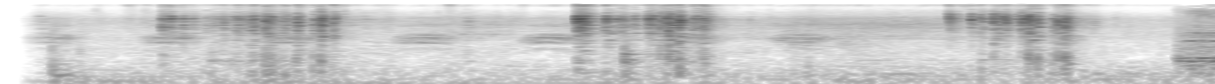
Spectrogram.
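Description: Harsh bird calls in three noisy bursts about a second and a half apart, with fainter short calls between them.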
